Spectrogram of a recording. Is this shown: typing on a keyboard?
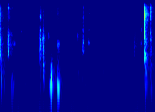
yes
